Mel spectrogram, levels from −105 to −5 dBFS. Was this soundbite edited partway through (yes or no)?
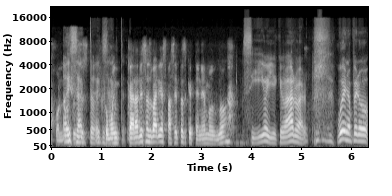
no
